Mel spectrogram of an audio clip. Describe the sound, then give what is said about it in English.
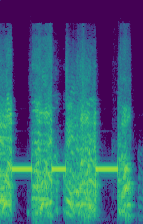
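Protesters' shouted words, including "peace and love", are repeatedly cut off for broadcast television by a steady, high-pitched censor bleep, three pure tones dropping in between bursts of loud, strained yelling. “I realise you had to bleep peace and love for broadcast television.”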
